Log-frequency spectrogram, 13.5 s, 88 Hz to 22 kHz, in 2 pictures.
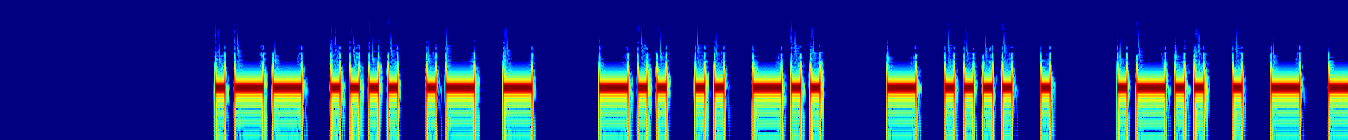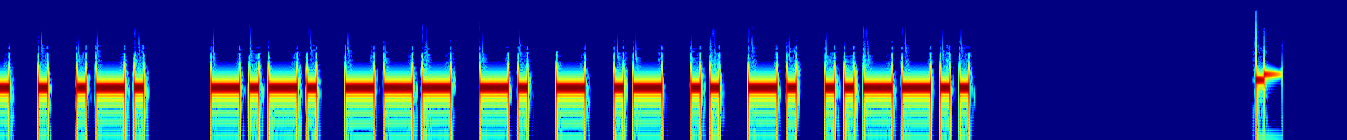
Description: Morse code, heard as a keyed tone, about 25 wpm, 700 Hz. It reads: WHAT DID THE LETTER CONTAIN?
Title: Sentences from Top 500 Words 25wpm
